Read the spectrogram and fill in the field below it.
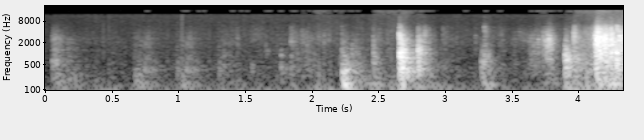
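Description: Footsteps walk across a hard floor.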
